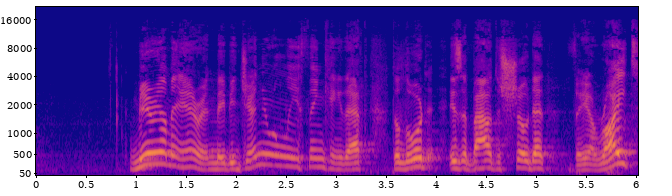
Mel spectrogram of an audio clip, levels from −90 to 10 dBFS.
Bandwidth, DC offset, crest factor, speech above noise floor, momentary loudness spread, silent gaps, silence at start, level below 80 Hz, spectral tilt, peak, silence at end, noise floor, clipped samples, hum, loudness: 16 kHz; under 0.1%; 20 dB; 40 dB; 11 LU; none; 0.95 s; -70 dBFS; -4.5 dB/octave; -8 dBFS; 0 s; -68 dBFS; under 0.1%; none; -29 LUFS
